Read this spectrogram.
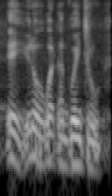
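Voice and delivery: low, soft, casual confiding; real, open talk. Acted. Friend sharing troubles with another, low and open. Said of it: "we are so real, so open".

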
